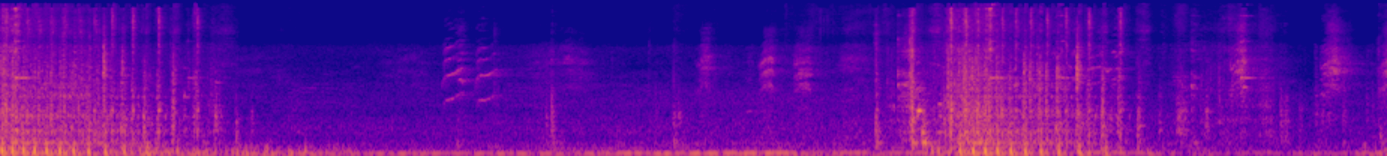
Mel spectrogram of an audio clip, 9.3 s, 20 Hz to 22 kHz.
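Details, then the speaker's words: Victa Sunbeam lawn mower from about the mid-1970s with carburetor borrowed from another mower: catches, fades and sputters, then surges back, running unevenly; took a while to start, owner thinks a carburetor clean will fix it. "That was okay. It took a little bit to get it going, but um I dare say a good carburetor clean will fix that."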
